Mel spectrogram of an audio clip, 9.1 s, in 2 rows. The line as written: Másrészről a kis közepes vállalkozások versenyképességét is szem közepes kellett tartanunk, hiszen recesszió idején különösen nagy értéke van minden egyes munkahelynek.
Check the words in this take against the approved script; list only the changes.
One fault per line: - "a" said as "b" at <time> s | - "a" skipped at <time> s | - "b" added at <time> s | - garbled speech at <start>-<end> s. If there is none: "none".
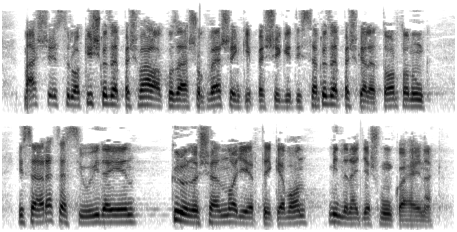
none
